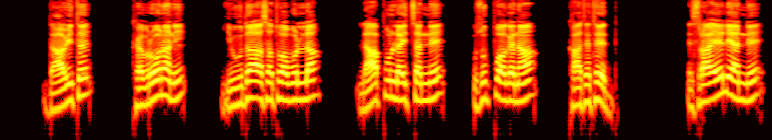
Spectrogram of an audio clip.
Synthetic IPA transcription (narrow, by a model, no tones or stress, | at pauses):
d̪aːwɪt̪ɛ | kɛbɾo̞ːnɐn | jɛhʊd̪aːs̬ɐt̪ʊwaːbɔlːɐ | laːpːʊnlɐjt͡sːɐnːɛ | ʊs̬ʊpːʊaːɡɛnaː | kaːt̪ɛt̪e̞ːd̪ːɐ̥ | ʔɪsɾaːʔe̞ːlɪjanːɛ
